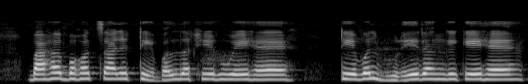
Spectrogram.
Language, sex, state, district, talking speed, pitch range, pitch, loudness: Hindi, female, Bihar, Sitamarhi, 135 wpm, 230-255 Hz, 240 Hz, -19 LUFS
